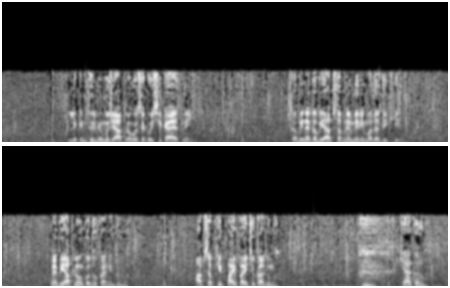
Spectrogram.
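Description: A middle-aged man speaks loudly and with emotion, nearby.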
